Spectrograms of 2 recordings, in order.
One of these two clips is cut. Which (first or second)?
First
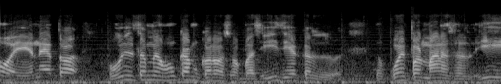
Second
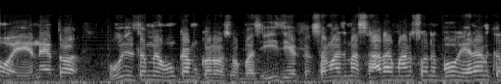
second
